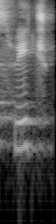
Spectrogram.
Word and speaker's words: switch: Turn the switch on. In this sentence, T in word switch is the silent letter.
